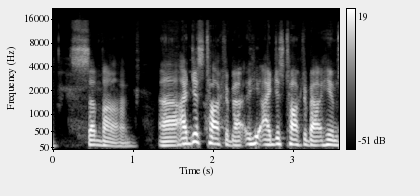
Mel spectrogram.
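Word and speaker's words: Shavon: Siobhan or Saban? Savon.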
